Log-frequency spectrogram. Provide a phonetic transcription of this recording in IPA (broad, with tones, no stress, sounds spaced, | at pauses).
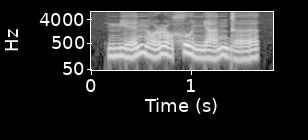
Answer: mʲ ɛ˨˩˦ n ɔ˨˩˦ ɭ ɔ˨˩˦ x o˥˩ ɲ a˨˩˦ n d ɐ˨˩˦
